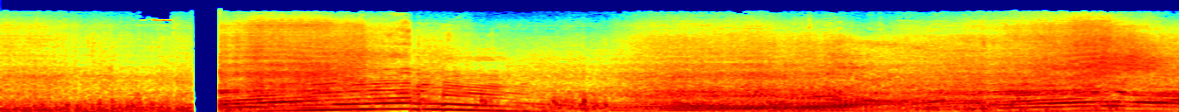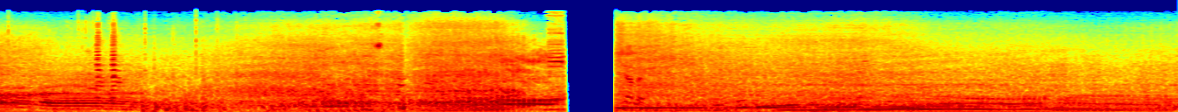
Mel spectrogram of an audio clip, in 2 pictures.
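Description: Sports car engines rev loudly and roar past, one after another.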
